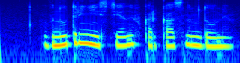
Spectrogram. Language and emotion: Russian, neutral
